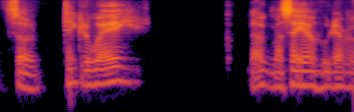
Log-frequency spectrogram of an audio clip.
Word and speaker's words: Maceo: My name is Maceo, Maceo. I always have to spell it out.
